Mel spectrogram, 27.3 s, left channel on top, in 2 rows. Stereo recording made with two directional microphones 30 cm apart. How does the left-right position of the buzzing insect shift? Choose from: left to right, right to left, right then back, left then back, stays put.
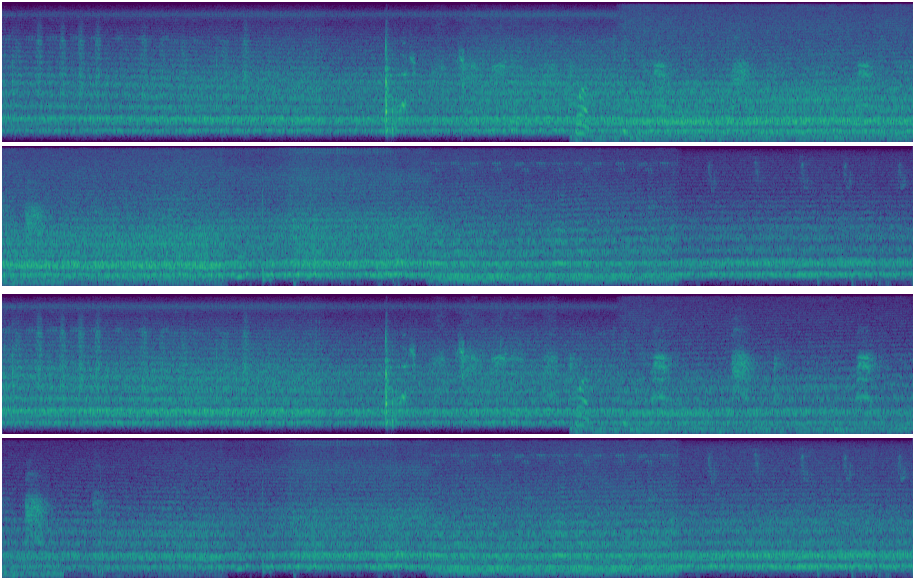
left then back.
